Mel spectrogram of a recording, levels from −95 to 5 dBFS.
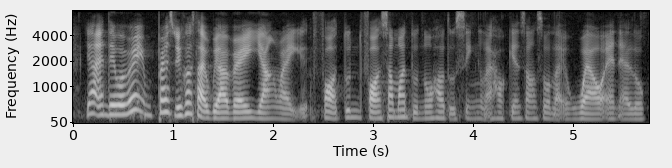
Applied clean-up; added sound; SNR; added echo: none; none; none; none.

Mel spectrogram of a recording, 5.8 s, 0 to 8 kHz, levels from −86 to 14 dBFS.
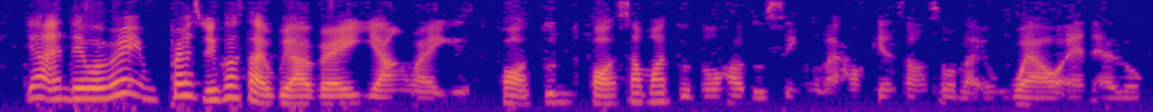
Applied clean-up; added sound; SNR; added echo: classical method spectral subtraction.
